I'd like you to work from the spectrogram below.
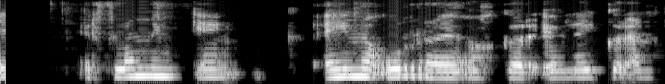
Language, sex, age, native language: Icelandic, female, 11, Icelandic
